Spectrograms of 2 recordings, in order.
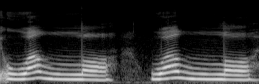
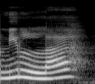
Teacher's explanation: Diangkat pangkal lidah atau lidah bagian belakang itu diangkat, dikeraskan sehingga menghasilkan bunyi yang tafhim atau bunyi yang tebal.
